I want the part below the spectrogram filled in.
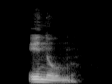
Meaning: alternative form of énorme (“enormous”)
- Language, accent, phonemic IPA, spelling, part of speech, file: French, France, /e.nɔʁm/, hénaurme, adjective, LL-Q150 (fra)-hénaurme.wav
